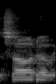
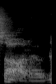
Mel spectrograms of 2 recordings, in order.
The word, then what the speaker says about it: Sardo: Somebody would address him as Mr. Sardo and he'd get annoyed and say, no, that's Sardo, no Mr. Accent on the dough.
